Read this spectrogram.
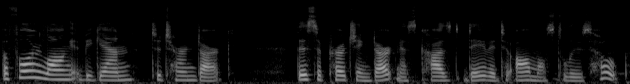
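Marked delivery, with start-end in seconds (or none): none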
